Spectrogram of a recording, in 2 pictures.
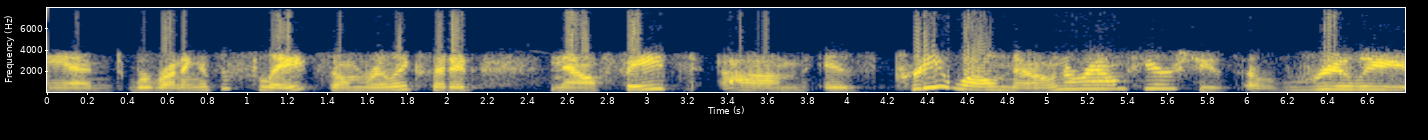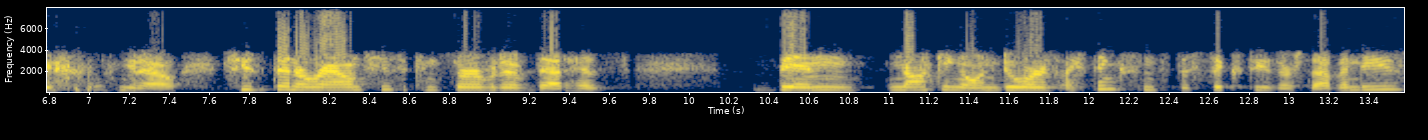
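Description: A woman with an American accent speaks at a moderate pace and a high pitch. Noticeable background noise sits behind her. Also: ordinary pitch variation. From Maryland, Anne Arundel County. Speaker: political candidate, stay-at-home mother. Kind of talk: interview.

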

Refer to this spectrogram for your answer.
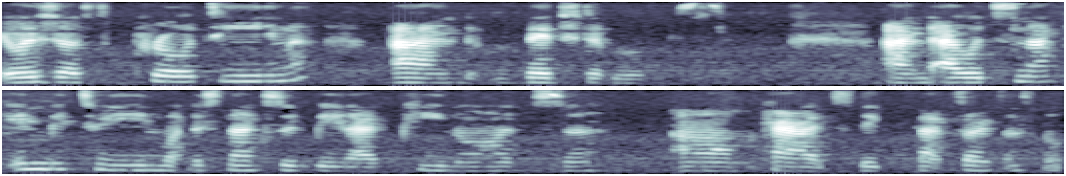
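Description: Speaking at a fairly low pitch, a woman moves at a fairly slow pace with long, frequent pauses. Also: fairly even intonation. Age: 20s. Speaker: recent graduate sharing health story. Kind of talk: casual interview.

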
